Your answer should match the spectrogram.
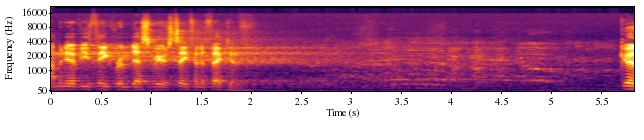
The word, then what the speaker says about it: remdesivir: Artis, I love how you told everybody to call it Run Death is Near so they could remember the name.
